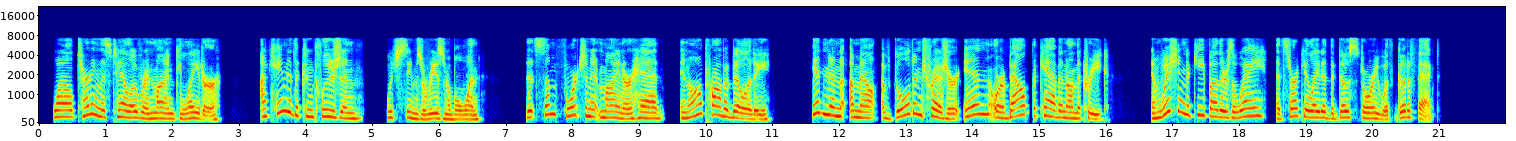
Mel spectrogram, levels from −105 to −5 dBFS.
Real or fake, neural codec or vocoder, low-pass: fake; codec, 16 kHz, 4 kbps, X-Codec, HuBERT features, trained on general audio; 7.2 kHz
